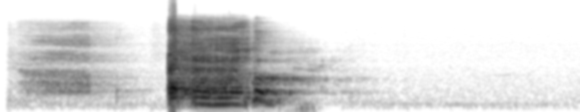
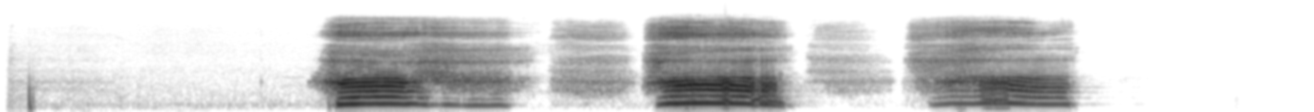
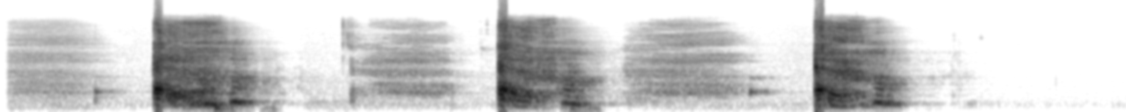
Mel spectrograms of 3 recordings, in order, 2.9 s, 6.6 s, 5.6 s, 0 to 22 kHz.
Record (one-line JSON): {"cough_length": "2.9 s", "cough_amplitude": 32768, "cough_signal_mean_std_ratio": 0.34, "exhalation_length": "6.6 s", "exhalation_amplitude": 26471, "exhalation_signal_mean_std_ratio": 0.41, "three_cough_length": "5.6 s", "three_cough_amplitude": 32768, "three_cough_signal_mean_std_ratio": 0.31, "survey_phase": "beta (2021-08-13 to 2022-03-07)", "age": "18-44", "gender": "Female", "wearing_mask": "No", "symptom_abdominal_pain": true, "smoker_status": "Never smoked", "respiratory_condition_asthma": false, "respiratory_condition_other": false, "recruitment_source": "REACT", "submission_delay": "1 day", "covid_test_result": "Negative", "covid_test_method": "RT-qPCR"}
